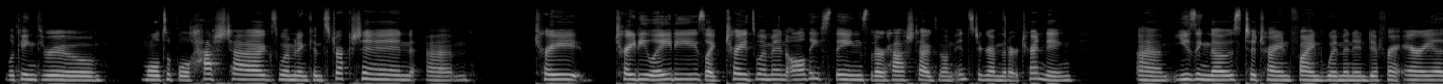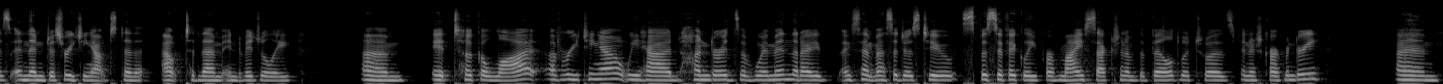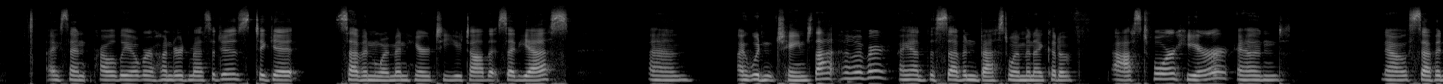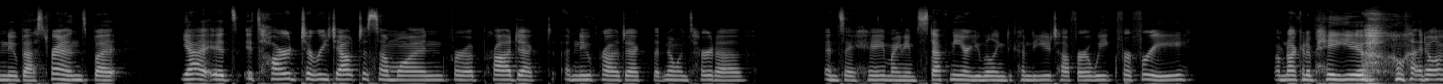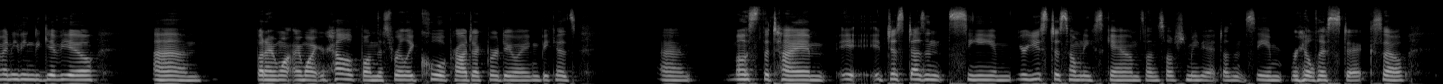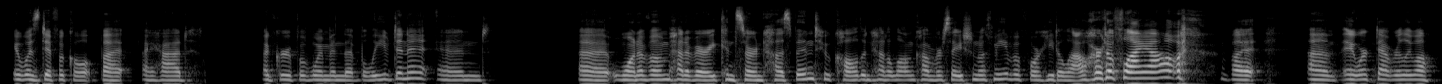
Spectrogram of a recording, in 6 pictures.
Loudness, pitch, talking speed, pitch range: -30 LUFS, 205 Hz, 180 wpm, 195-220 Hz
